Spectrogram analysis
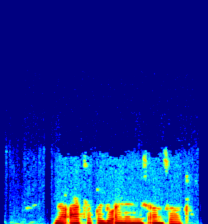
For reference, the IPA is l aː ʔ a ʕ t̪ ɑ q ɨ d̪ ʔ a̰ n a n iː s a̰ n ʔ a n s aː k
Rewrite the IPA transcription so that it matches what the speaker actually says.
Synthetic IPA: l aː ʔ a ʕ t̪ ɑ q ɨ d̪ ʔ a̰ nː a n iː s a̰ ʔ a n s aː k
